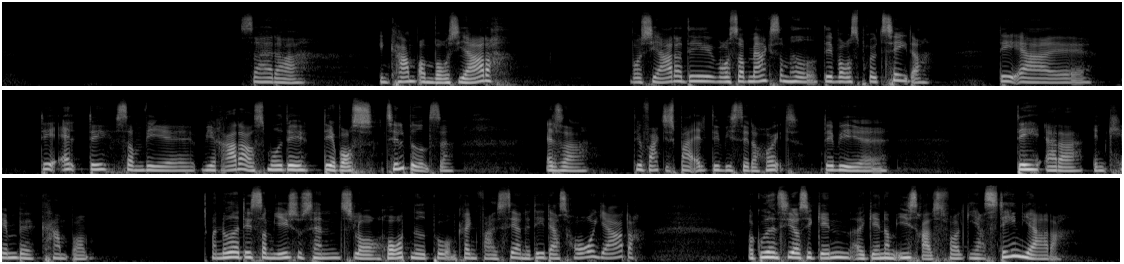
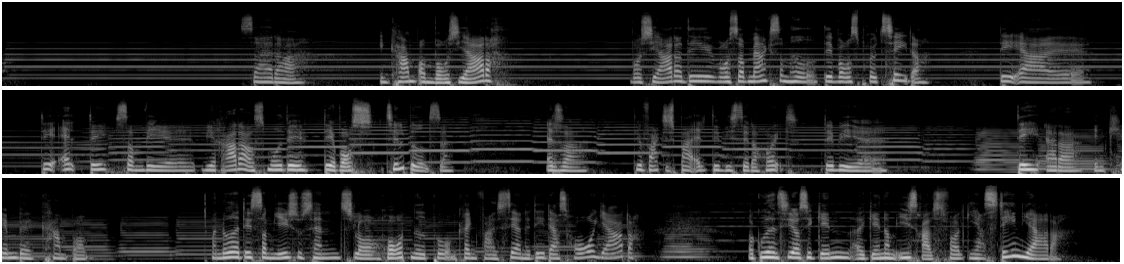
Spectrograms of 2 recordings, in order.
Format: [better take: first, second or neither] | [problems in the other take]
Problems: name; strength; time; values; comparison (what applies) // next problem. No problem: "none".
first | background music; noticeable; throughout; 15 dB below the speech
